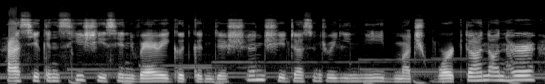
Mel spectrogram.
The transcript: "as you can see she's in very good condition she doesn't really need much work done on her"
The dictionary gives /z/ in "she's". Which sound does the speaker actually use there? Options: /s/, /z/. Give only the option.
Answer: /s/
